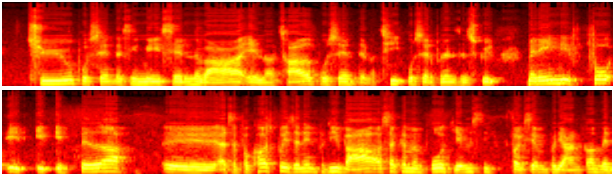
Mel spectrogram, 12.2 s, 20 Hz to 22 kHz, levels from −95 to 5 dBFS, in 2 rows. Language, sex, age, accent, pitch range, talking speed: Danish, male, 30-49, native, 125-150 Hz, 205 wpm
